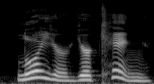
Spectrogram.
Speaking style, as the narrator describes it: they shouted

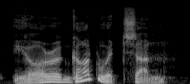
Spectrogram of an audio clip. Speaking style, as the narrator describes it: said Mr

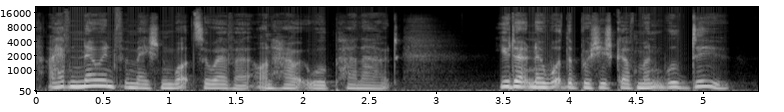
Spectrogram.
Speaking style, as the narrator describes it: the diplomat said sadly

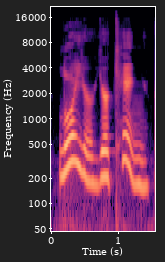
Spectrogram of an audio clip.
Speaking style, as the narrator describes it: they shouted

